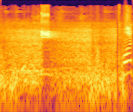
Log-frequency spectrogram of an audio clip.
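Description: Wind rushing over the microphone and road noise from a moving scooter in traffic, with brief talk near the end.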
